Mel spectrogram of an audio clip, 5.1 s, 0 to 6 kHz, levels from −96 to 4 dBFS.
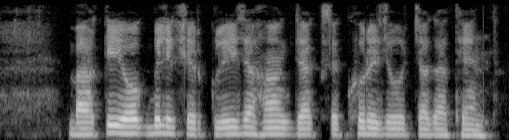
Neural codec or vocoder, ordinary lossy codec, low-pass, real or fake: none; Opus, 64 kbps; 5.4 kHz; real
